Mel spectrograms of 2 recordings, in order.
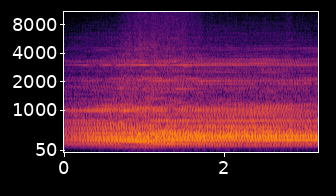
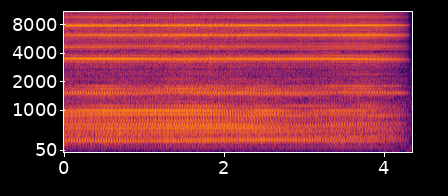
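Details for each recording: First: Rotary phase converter idler motor supplying three-phase power, after maintenance and reconnection: steady even hum with constant motor tone, no rocking knock or rattle, much quieter than its earlier annoying pitch; normal running. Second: Shop rotary phase converter before service, running: loud steady high-pitched whine shifting through tones then cutting off, an annoying pitch that recently appeared; worn idler bearing.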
